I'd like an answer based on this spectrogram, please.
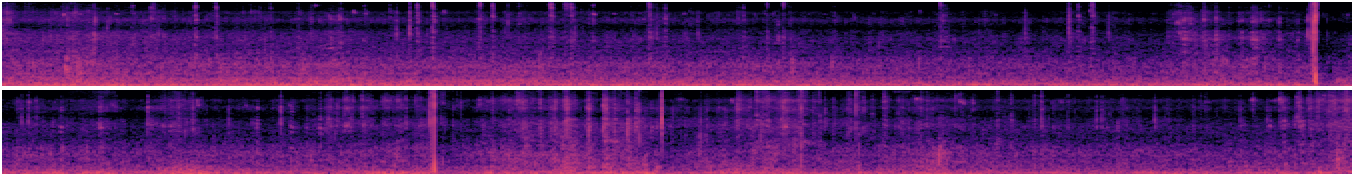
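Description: A vehicle driving along a rough dirt track, heard from on board: a steady low rumble with light rattling, and two sharp knocks about halfway through, a couple of seconds apart.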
